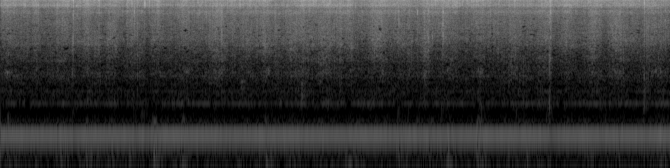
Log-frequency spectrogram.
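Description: Pounded pork, garlic and shallots sizzling steadily as they are stir-fried in hot oil in a frying pan, with scattered small crackles.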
